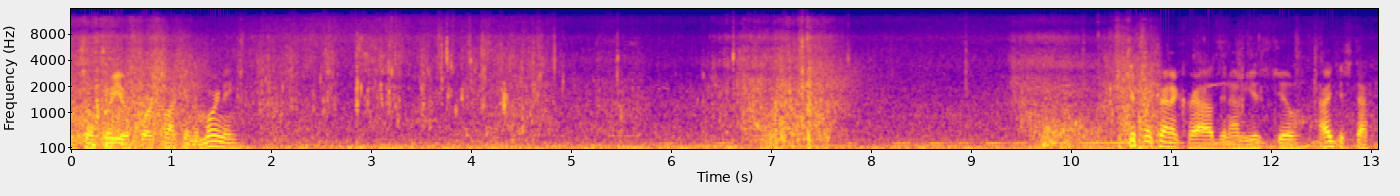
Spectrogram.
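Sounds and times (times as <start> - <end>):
surf washing on beach: 0.0 - 5.0.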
